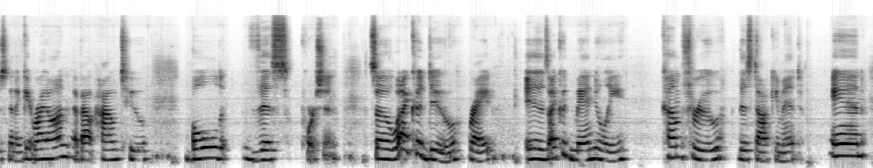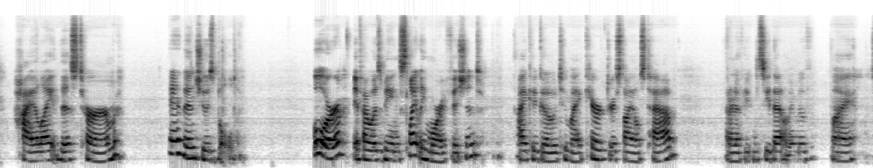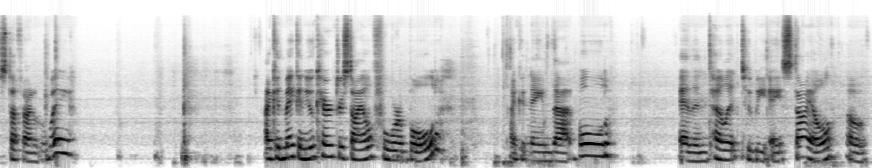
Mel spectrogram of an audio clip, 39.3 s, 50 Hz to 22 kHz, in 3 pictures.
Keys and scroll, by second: 33.5-34.9 typing, 38.0-39.2 typing.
